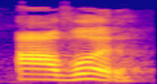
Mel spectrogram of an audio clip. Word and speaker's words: hour: Hour.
